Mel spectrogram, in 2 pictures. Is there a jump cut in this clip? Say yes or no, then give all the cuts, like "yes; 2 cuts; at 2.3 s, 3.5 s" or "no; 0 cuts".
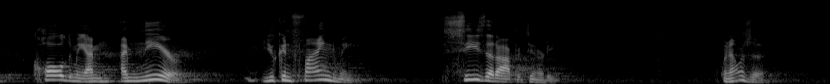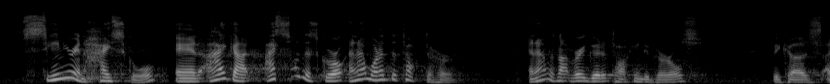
yes; 1 cut; at 10.0 s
